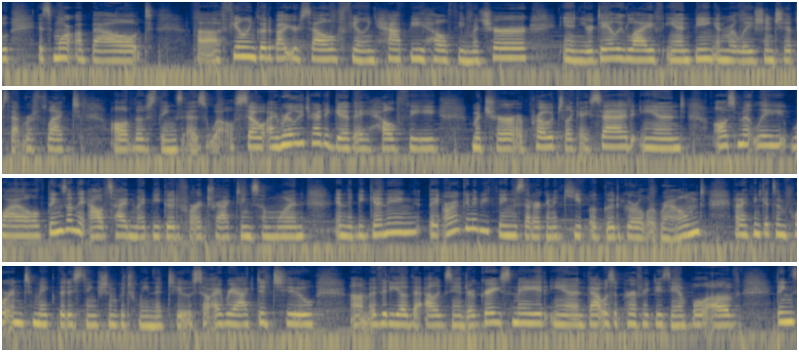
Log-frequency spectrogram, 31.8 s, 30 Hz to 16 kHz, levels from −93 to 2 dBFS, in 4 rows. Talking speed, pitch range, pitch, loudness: 195 wpm, 205-235 Hz, 220 Hz, -27 LUFS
